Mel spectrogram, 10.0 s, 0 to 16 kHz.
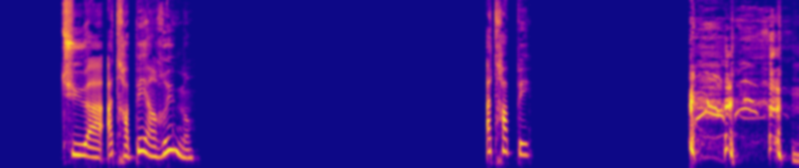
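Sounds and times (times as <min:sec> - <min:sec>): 
speech: 0:00.8 - 0:02.5, 0:06.1 - 0:06.7, 0:09.7 - 0:09.9
harsh raspy coughs: 0:08.6 - 0:09.9.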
